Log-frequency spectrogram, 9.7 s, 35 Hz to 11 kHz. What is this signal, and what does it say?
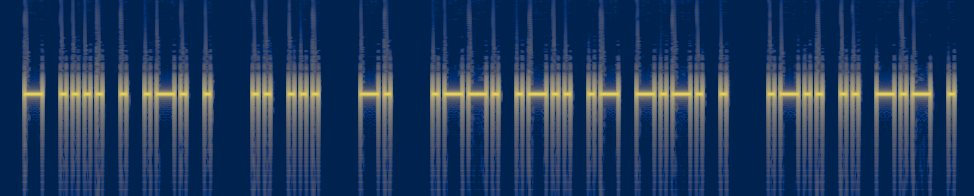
Morse code, heard as a keyed tone, about 20 wpm, 700 Hz. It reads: THERE IS N PLACE LIKE
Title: Sentences from Top 200 Words and Abbreviations 20wpm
